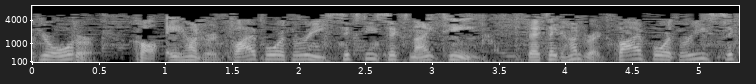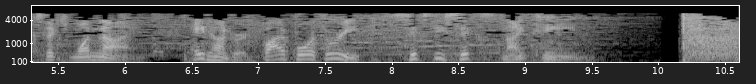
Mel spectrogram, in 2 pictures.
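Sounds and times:
speech: 0.0s - 9.5s
.44 Magnum gunshot fired at a Traumamax hybrid Kevlar bulletproof vest: 10.2s - 10.6s.

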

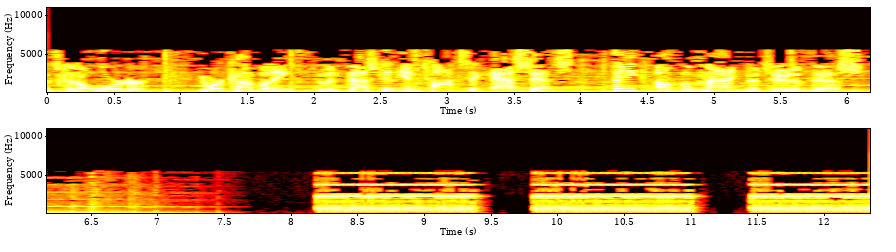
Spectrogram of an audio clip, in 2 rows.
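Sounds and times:
speech: 0.0s - 6.2s
telephone ringing: 8.2s - 12.3s.

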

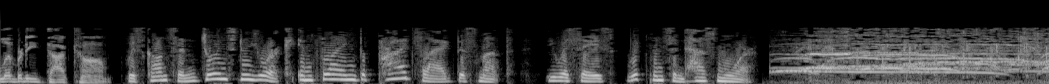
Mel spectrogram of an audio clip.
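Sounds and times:
speech: 0.0s - 7.8s
crowd cheering at flag raising: 7.7s - 10.4s.

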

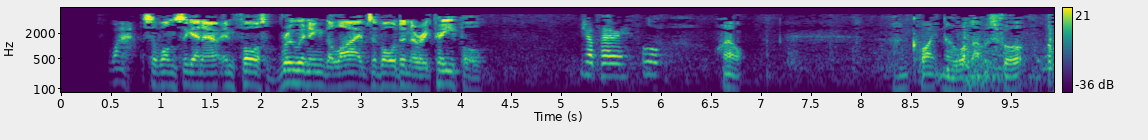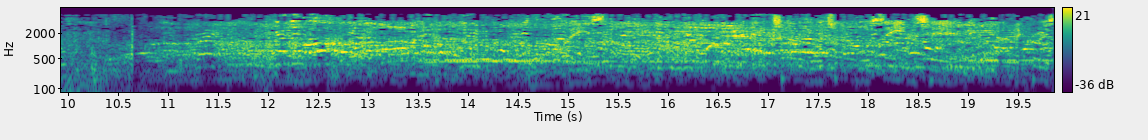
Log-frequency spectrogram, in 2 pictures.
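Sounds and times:
speech: 0.5s - 4.4s, 5.2s - 6.9s, 8.4s - 10.3s
match crowd booing loudly: 10.4s - 19.8s.

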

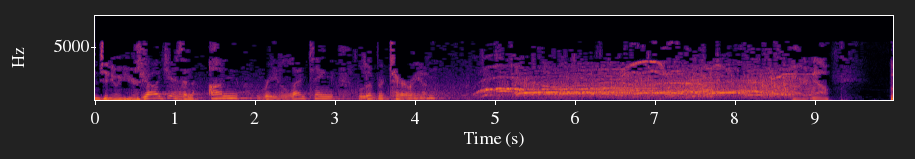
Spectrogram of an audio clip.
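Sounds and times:
speech: 0.0s - 4.9s
crowd cheering and whooping: 4.7s - 9.0s
audience applause: 4.8s - 9.1s.

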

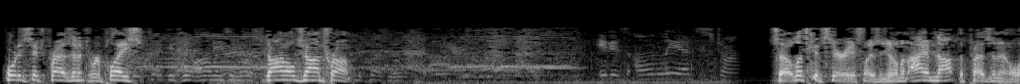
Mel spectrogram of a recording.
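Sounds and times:
speech: 0.1s - 3.6s, 7.7s - 10.1s
crowd cheering and shouting: 0.2s - 7.2s.

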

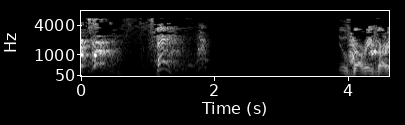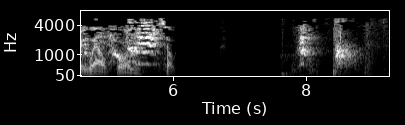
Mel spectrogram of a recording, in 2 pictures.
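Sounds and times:
dogs squabbling with barks and growly yaps: 0.0s - 2.0s, 4.0s - 5.9s, 7.7s - 9.0s
speech: 3.9s - 6.1s.

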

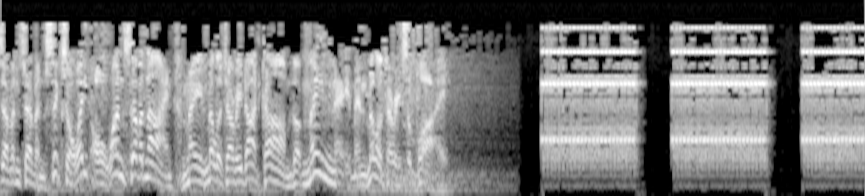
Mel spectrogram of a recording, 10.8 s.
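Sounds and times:
speech: 0.0s - 5.7s
telephone ringing: 6.8s - 10.8s.

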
